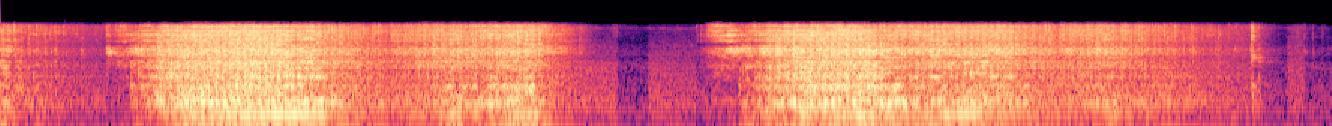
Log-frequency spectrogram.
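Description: A sewing machine stitches lace onto a shirt in two sustained bursts of motor whir, the first running about three seconds and the second about four, with a brief pause between them. Close and steady, with no talk.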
